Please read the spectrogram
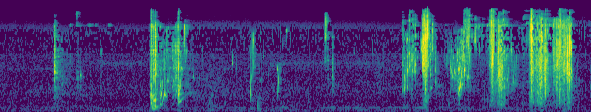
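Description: Water sloshing and trickling at the lake's edge as a caught tench is slipped back in, with a burst of splashing about three seconds in. Near the end there is a run of rapid sloshing and steps as the angler climbs back up the bank.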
